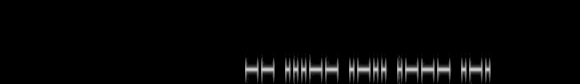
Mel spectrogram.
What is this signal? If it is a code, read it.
Morse code, heard as a keyed tone, about 32 wpm, 700 Hz. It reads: M3LJR
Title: DXCC-100 Call Signs - 5 Characters - Repeated 3x - 30wpm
